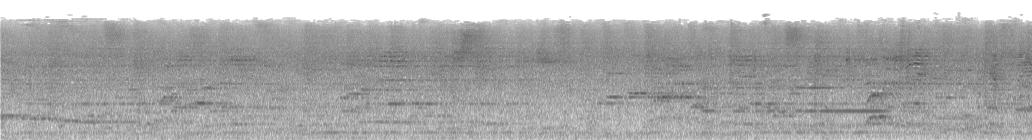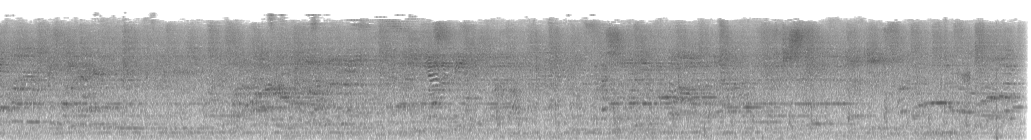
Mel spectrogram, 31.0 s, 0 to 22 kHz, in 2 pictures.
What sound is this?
movie courtyard lameride
A trip to the movies recorded with DS-40 and edited with Wavosaur. Riding the escalator outside the theater before the movie.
